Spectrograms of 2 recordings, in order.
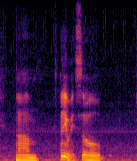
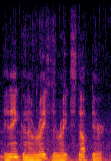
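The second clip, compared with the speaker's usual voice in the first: usual speaking voice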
